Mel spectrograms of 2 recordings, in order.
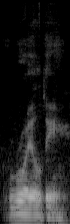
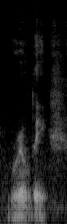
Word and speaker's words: royalty: to see change uh royalty royalty i can imagine it being said with a weak d it doesn't seem too strange to me i i don't maybe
